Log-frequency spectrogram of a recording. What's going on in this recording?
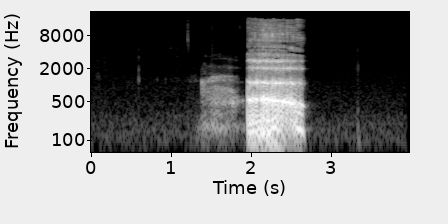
real life burp male human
